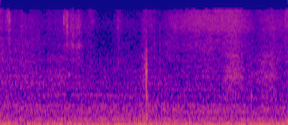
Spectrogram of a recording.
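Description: Steady low rumble of a car's engine and running gear, heard from inside the cabin.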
